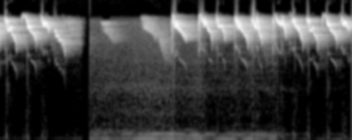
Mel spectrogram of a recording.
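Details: Oriental white-eye of the buxtoni race in loud song: rapid high descending chirps, a break with a low engine-like hum, then another brisk run of sharp falling twitters.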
